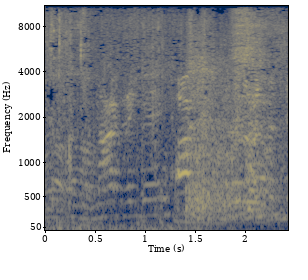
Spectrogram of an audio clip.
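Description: Indistinct talk among a group of men, several voices overlapping, growing louder about two-thirds of the way in.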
